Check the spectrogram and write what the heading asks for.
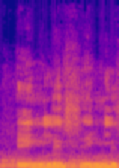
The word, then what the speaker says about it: English: मान लीजिए इंग्लिश है, ये आप ध्यान से सुनिए, इंग्लिश नहीं होता है, इंग्लिश। इसका प्रोनाउंसिएशन हमेशा आप याद रखें कि इंग्लिश होता है, श।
